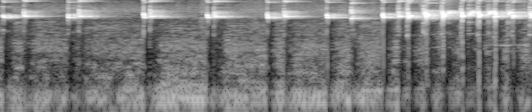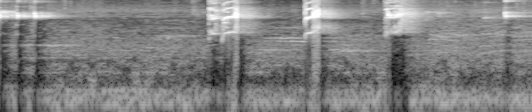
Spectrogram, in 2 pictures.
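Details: Lovebird in long 'ngekek' chatter, played as a master track to set other lovebirds singing: spaced shrill chirps build into a fast, continuous high trill, then break into harsh, buzzy bursts, with a low background hum.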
